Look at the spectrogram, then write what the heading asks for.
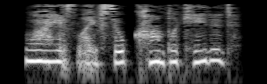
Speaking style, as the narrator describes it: Aram whispered

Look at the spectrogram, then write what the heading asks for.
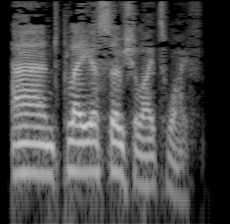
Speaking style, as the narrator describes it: Senlin said merrily

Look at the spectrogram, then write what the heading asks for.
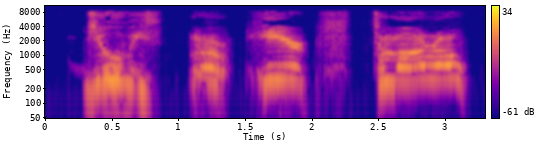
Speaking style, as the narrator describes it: Starkey gasps

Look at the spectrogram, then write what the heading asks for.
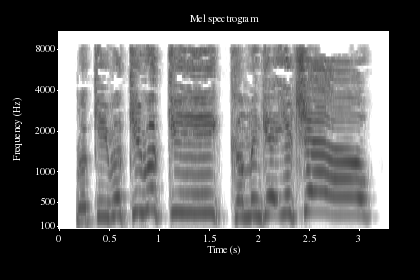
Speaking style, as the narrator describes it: one of the guards chanted in a mock falsetto

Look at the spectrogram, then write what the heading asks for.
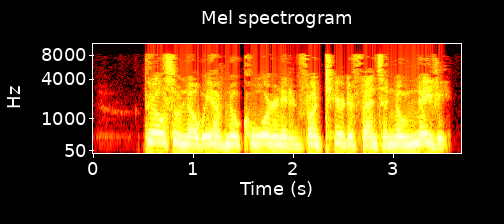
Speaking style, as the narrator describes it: Han snapped

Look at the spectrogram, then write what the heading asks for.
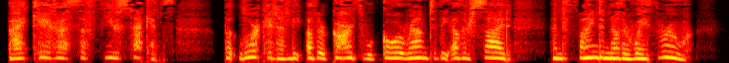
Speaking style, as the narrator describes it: Willa gasped

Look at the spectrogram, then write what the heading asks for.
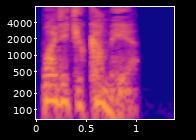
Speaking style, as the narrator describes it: hissed

